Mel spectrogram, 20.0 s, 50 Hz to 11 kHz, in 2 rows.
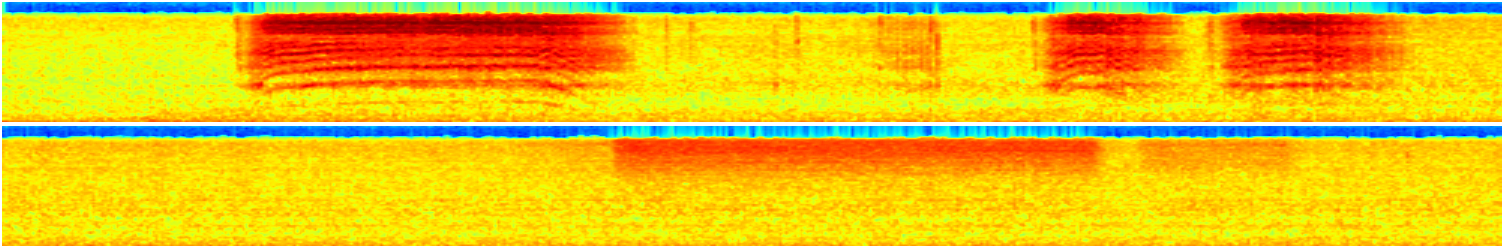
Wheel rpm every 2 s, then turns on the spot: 10, 120, 10, 20, 40, 0, 0, 0, 0, 0.
none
